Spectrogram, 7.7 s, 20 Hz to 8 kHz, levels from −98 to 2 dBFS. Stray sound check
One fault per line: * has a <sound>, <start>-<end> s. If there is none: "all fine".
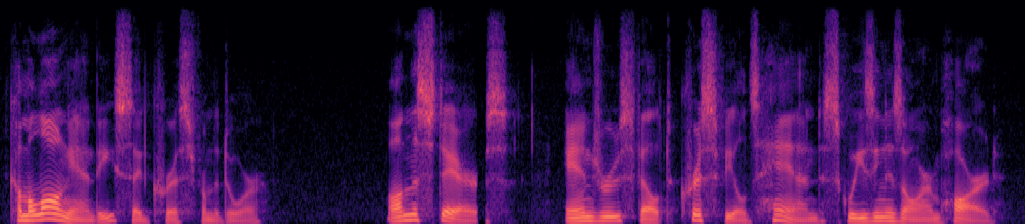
* has a dropout, 3.6-3.6 s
